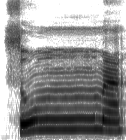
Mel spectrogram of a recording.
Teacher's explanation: ثم میم مشدد پر غنہ ہوگا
